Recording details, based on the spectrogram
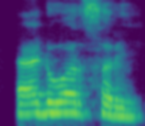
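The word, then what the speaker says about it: adversary: एडवर हो गया अब एस ए आर वाई ठीक है ना एस ए से क्या बन गया श और आ से र और वाई का उच्चारण ई होगा एडवर्सरी क्या पढ़ेंगे इसको एडवर्सरी वर्सरी होता है शत्रु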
